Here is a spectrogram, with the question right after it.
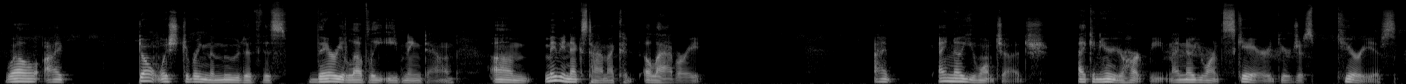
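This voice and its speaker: Deep-voiced, gentle male vampire, acted by a man. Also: lively intonation, moderate pace. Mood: awkward, apologetic. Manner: hesitant, soft-hearted, earnest, with stammers. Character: gentle, self-conscious male vampire, century old but youthful, sweetly flustered. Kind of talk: intimate ASMR roleplay addressed to listener.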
